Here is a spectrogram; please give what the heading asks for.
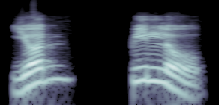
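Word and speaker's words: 연필로: S poin s adalah tulisannya ini kan dibacanya Yon Pilo benar enggak oke Ini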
